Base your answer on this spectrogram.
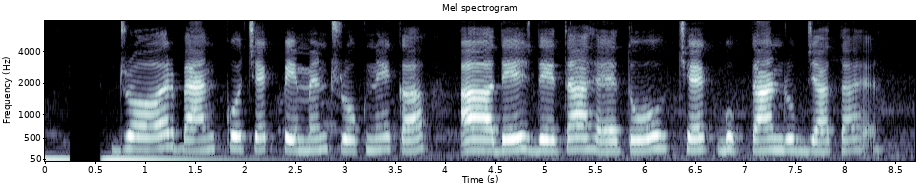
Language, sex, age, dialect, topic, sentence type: Hindi, female, 18-24, Marwari Dhudhari, banking, statement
